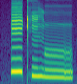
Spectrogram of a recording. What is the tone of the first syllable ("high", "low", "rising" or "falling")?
high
